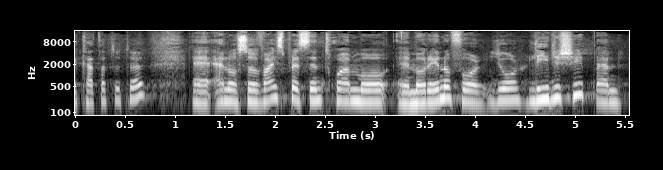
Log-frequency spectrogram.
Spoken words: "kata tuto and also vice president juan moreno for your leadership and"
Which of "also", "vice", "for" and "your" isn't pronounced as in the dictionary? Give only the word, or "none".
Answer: also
